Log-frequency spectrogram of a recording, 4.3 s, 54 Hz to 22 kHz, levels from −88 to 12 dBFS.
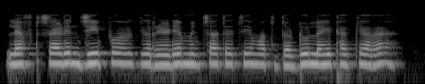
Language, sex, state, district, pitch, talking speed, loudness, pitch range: Kannada, female, Karnataka, Bijapur, 235 Hz, 125 wpm, -33 LUFS, 230-240 Hz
